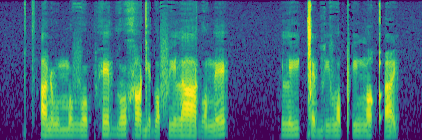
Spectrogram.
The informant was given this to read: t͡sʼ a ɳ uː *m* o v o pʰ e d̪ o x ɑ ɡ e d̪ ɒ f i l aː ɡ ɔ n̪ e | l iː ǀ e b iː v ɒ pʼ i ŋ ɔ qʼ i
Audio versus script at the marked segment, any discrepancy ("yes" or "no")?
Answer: no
